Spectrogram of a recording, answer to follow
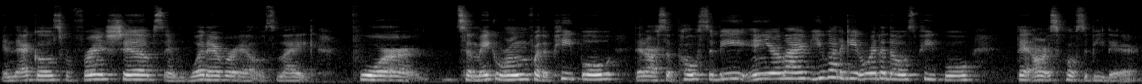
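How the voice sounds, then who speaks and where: A woman's voice: mid-range voice, moderate pace, warm tone. Young woman vlogging, stuffy nose, lots of likes and ums, echoey room. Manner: chatty, lots of "like" and "um". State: a bit congested. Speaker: YouTuber. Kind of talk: casual sit-down chat to camera.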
